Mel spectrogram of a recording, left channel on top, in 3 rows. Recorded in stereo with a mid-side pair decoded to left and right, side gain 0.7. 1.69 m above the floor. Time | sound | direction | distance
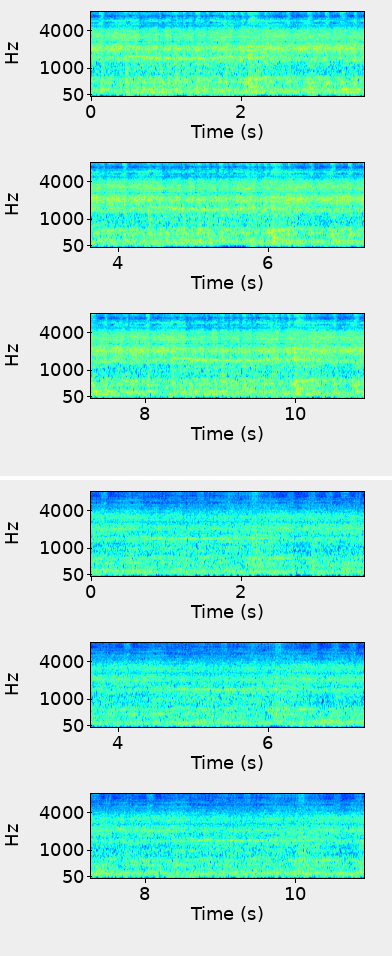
0.0 | a machine running | 60° left | 7.5 m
